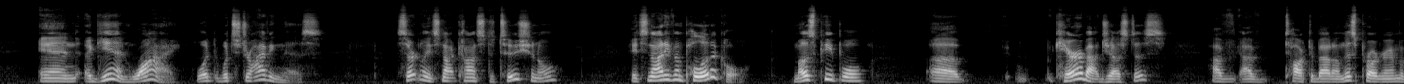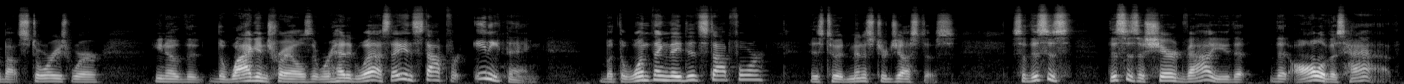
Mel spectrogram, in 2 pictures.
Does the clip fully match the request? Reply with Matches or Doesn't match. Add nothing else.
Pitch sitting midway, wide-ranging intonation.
Matches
